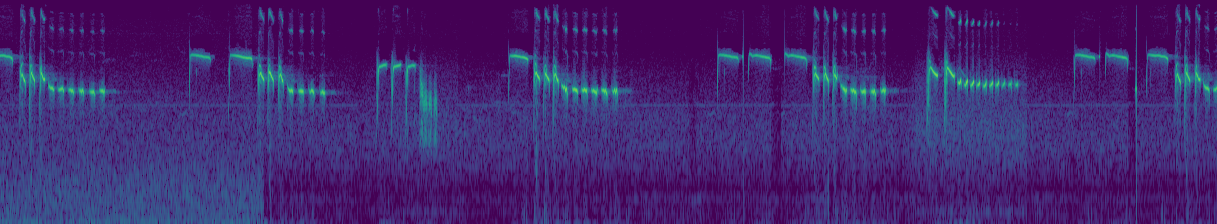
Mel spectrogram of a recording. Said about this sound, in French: Et puis dans votre jardin, vous aurez sûrement aussi la possibilité d'entendre la mésange bleue. Alors la mésange bleue, elle fait aussi un joli chant, une espèce de petit hennissement comme ça, qu'elle répète souvent plusieurs fois.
